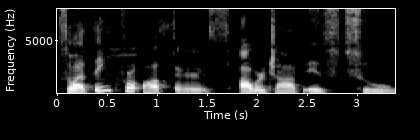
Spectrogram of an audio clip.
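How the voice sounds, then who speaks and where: A woman with a New Orleans accent sounds animated in a dry, close recording with no echo and a very clean, silent background. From New Orleans, Eighth Ward. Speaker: author. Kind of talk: casual talk on writing.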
